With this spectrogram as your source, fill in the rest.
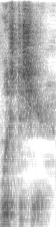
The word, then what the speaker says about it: Worcestershire: anything like that it's worcestershire shire is pronounced sure i'm sure that it's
